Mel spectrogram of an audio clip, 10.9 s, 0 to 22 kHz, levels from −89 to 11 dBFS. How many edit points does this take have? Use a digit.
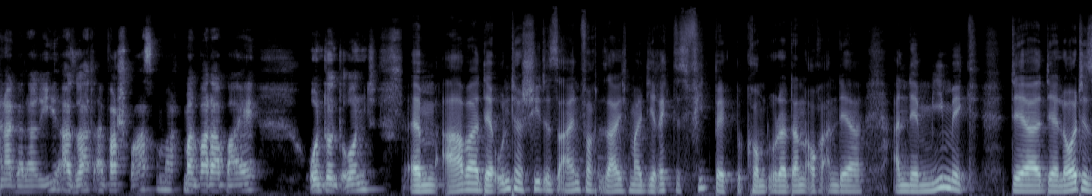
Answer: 2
